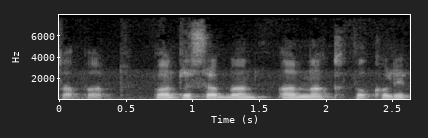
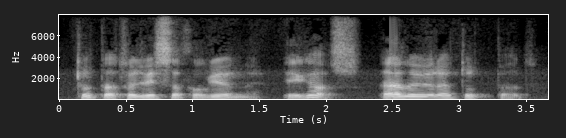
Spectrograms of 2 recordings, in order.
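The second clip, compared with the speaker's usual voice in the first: fast, rising, louder accusation; accusing; 5 semitones higher, 5 dB louder than usual. Acted. Kán confronting Loew about the returning child, accusing. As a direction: corner him with the truth.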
